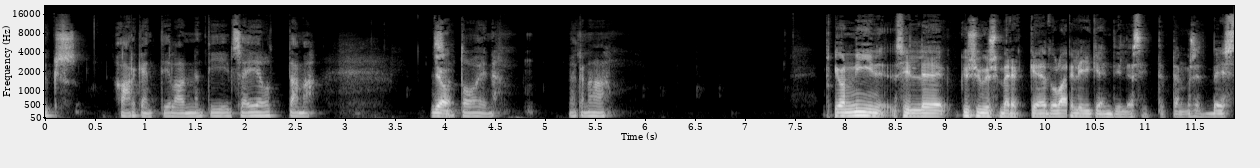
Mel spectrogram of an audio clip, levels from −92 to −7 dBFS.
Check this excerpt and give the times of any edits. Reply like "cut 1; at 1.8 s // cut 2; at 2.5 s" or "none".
cut 1; at 1.9 s // cut 2; at 4.1 s // cut 3; at 5.3 s // cut 4; at 7.9 s // cut 5; at 10.2 s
